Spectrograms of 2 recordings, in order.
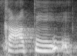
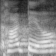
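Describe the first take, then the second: First: Cartier the French way, 'kar-tee-ay'; correct pronunciation. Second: Cartier read as spelt, 'kar-tee-er'; wrong pronunciation. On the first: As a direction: slowly end Cartier in 'ay', silent r. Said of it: "but it's Cartier". (Cartierનો સાચો ઉચ્ચાર, 'કાર્તિયે') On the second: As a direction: end Cartier in an English 'er'. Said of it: "it's look like Cartier". (Cartierનો ખોટો ઉચ્ચાર, 'કાર્ટિયર') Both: Shown as a demonstration.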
